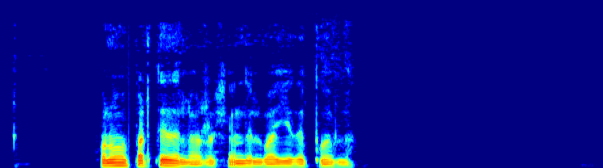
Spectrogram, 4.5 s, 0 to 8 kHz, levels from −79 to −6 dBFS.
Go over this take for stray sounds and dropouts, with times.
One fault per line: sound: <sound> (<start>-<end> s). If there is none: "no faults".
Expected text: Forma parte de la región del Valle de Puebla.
no faults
